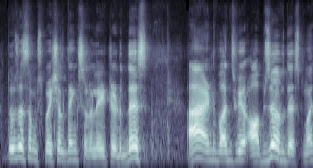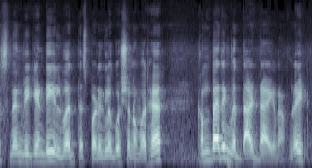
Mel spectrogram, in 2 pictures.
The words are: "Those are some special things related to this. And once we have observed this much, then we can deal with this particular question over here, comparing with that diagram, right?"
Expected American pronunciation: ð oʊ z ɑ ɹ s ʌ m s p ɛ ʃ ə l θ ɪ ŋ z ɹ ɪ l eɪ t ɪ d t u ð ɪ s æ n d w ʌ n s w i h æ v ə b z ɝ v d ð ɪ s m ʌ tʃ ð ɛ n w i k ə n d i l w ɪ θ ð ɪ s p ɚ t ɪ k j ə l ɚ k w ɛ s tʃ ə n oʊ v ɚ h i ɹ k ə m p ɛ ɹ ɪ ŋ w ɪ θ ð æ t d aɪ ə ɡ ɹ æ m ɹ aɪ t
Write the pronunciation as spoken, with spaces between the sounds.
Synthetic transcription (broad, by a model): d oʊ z ɑ ɹ s ʌ m s p ɛ ʃ ə l t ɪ ŋ s ɹ ɪ l eɪ t ɪ d t u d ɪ s æ n d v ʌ n s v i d ə b z ɝ v d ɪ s m ʌ tʃ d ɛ n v i k ə n d i l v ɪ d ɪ s p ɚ t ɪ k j l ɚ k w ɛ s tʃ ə n oʊ v ɚ h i ɹ k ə m p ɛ ɹ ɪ ŋ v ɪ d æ t d aɪ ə ɡ ɹ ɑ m ɹ aɪ t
